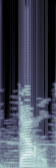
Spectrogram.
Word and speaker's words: doubt: 那虽然这个词的拼法是 doubt，但它的它读起来呢不是 doubt，这个 b 是不发音的，是 silent，所以就是 doubt。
